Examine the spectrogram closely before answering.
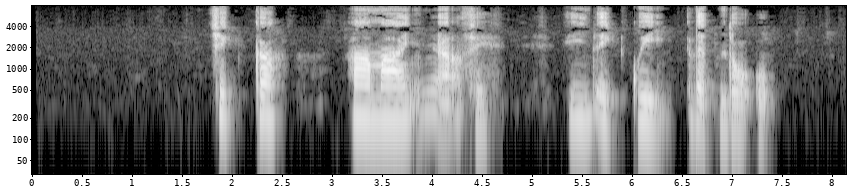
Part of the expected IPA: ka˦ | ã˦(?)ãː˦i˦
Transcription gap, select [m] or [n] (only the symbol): m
